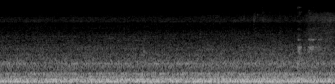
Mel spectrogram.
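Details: Water cooler compressor after replacing the faulty relay and rejoining a broken wire, drawing about 1.8 A then settling lower: steady, even low hum with no clicking or stalling; compressor starts and runs smoothly and the cooler cools.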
